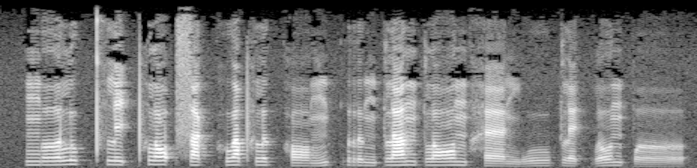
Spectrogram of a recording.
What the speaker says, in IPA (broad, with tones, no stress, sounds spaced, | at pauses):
ŋ ɤː˦˥ l u˥˩ k̚ pʰ l i˦˥ ʔ pʰ l ɔ˥˩ ʔ s a˥˩ k̚ h u˥˩ a̯ pʰ l ɯ˥˩ k̚ h ɔː˧ ŋ ɯ˥˩ k̚ r ɯ˧ ŋ p l a˥˩ n p l ɔː˥˩ n h ɛː˨˩ ŋ w uː˦˥ p l e˨˩ k̚ l o˥˩ n p ɤː˨˩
